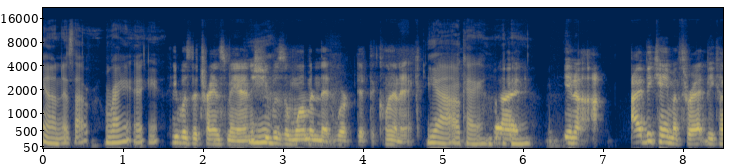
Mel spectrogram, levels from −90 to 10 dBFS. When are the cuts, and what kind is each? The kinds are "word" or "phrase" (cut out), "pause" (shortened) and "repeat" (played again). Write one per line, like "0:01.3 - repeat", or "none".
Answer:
none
